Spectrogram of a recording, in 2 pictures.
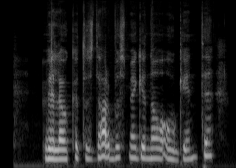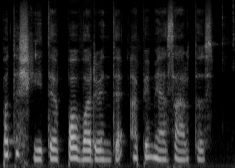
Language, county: Lithuanian, Kaunas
